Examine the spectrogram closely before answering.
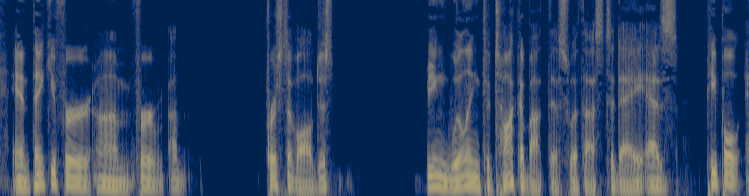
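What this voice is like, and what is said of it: Somber, quiet speaking voice. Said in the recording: “my voice is a little bit somber because we're kind of in this quiet space”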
